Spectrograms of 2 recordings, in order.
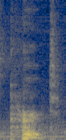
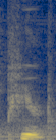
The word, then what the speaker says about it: Peart: now and short disclaimer I have pronounced Neil appears name as perked my whole life the first time that I heard that it should be pronounced appeared was word of mouth so I didn't necessarily believe it dan Minos was confirmed by appeared himself so if perc comes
